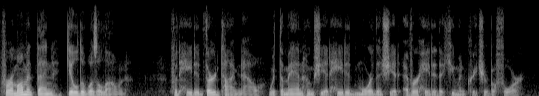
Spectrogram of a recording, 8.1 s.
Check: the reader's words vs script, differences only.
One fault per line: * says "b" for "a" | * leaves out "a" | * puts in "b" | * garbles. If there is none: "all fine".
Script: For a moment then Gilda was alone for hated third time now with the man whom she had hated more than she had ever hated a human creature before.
all fine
